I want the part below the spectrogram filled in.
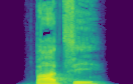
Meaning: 1. a clever or mischievous boy 2. a Bavarian
- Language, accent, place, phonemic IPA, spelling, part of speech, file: German, Germany, Berlin, /ˈbaːtsi/, Bazi, noun, De-Bazi.ogg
